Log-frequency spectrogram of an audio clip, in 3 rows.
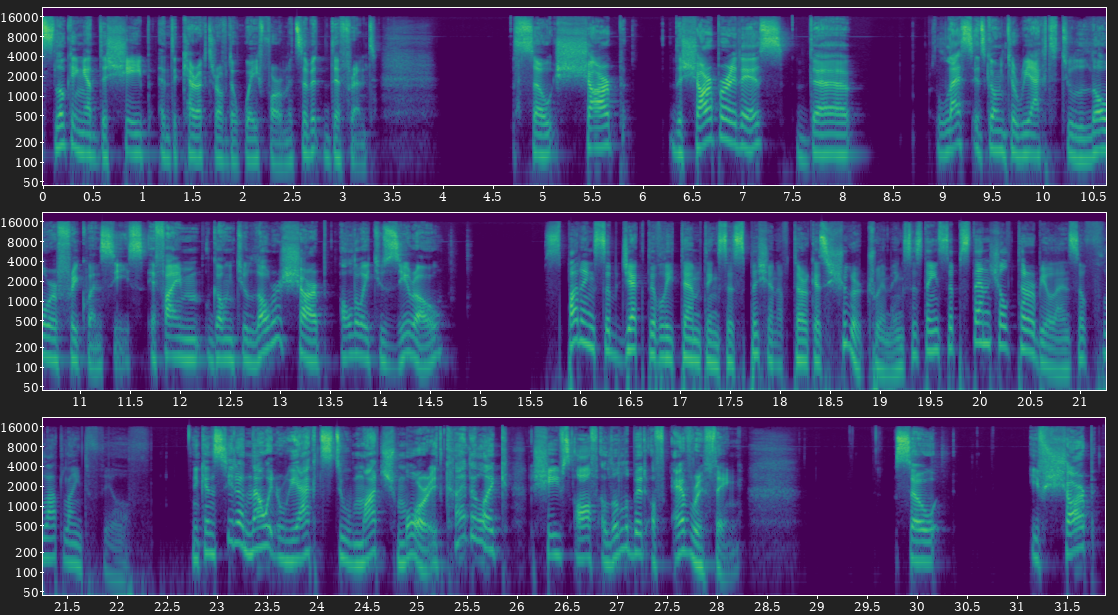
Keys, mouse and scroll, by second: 5.7-7.0 drag, 11.7-13.4 drag.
